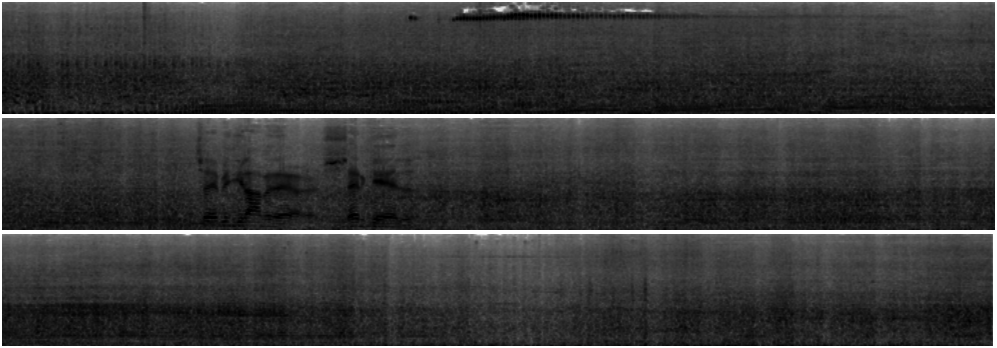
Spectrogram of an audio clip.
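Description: Wind rushes loudly over a helmet microphone.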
